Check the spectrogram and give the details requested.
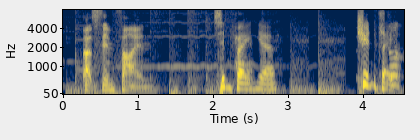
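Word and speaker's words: Sinn Féin: Is it Shinfane? Yeah, probably. Yeah, there's some kind of Gaelic pronunciation to it. Yeah, I thought it was Shinfane. Yeah. No, I I've always heard it Shinfane, but you know what?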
